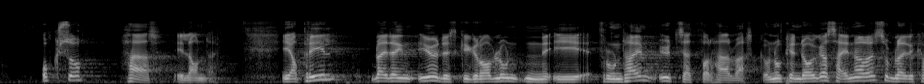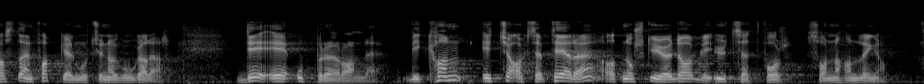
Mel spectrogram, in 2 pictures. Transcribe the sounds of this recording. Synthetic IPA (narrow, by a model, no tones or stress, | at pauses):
ɔksɔ | hæːɾʔɪ̰lɑnd̪ə̰ | ɪɑpʰɾiːlblæɪd̪ɛnjøːd̪ɪskəɡɾɑːʋlʊnd̪n̩ɪt̪ʰɾuːnhæɪmʉːt̪sɛt̪ːfɔɾɦæːɾʋæ̰ɾkɔnɔkːɛnd̪ɑːɡɑsæɪnɑɾəsɔblæɪd̪ɛkʰɑst̪ɑɛɪnfɑkːəlmuːt̪sinɑɡuːɡɑd̪æ̰ːɾ | d̪ɛʔɛʔʊpɾøːɾɑ̰nd̪ə̰ | ʋɪkʰɑnɪt͡ʃːəʔɑ̰ksɛp̚t̪ʰeːɾəɑ̰t̪nɔʂkəjøːd̪ɑbliːʔʉːt̪sɛt̪ːfɔɾsɔnːəɦɑnd̪lɪŋɑ̰ɾ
